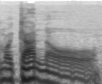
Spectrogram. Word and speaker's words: Moicano: Mokachina. Moicano Moicano. is how you say his name.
